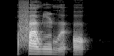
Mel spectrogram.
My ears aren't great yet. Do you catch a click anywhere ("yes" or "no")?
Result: no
